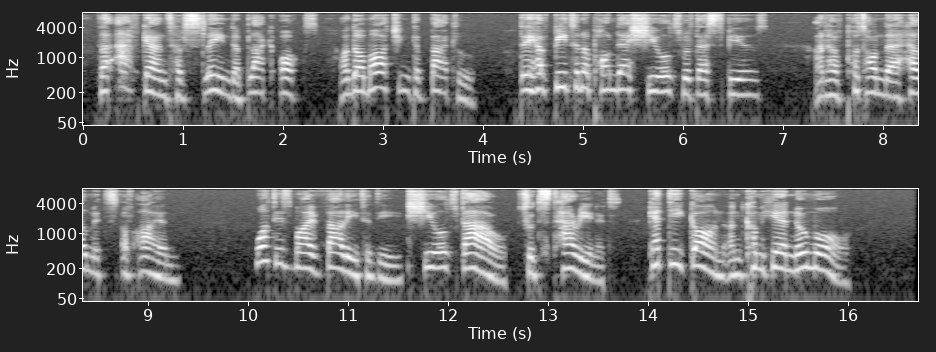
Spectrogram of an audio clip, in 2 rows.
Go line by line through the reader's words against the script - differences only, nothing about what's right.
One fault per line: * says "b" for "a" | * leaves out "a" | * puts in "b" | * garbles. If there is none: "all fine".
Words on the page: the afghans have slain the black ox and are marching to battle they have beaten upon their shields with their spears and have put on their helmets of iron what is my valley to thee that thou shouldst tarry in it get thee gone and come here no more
* says "shields" for "that"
